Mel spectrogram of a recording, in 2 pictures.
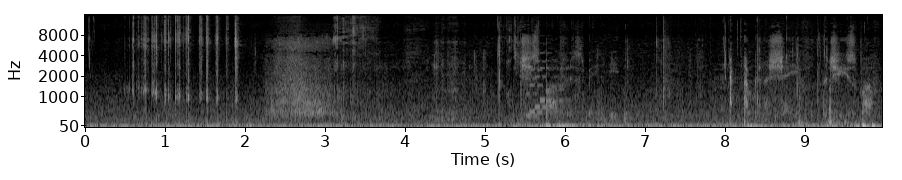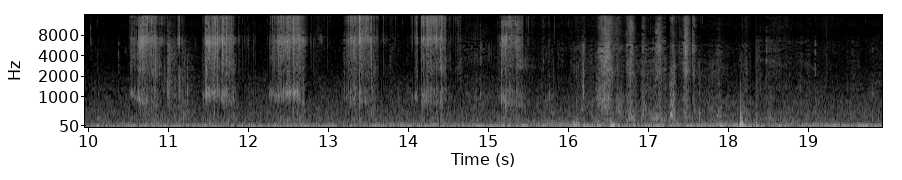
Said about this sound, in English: got double cheese puff eating action here between the two microphones. Cheese puffs. Very crunchy and cheesy goodness. 45% less fat than your normal cheese puff.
